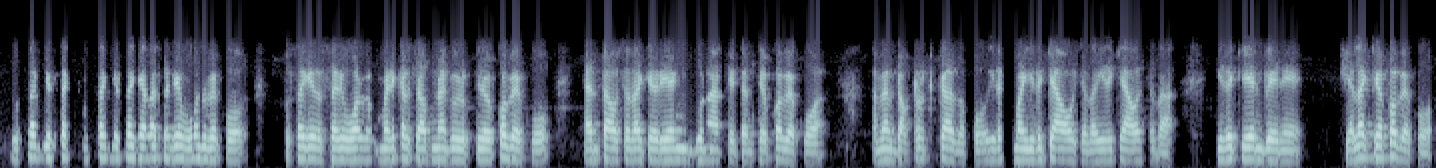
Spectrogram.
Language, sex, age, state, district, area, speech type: Kannada, male, 45-60, Karnataka, Belgaum, rural, conversation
